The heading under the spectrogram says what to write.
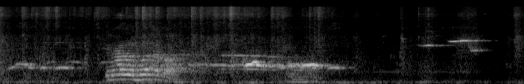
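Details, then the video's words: Caged zebra dove (perkutut) on a Sunday morning: after a man speaks briefly, a mellow, slightly wavering coo holds for about a second and a half, followed by soft faint chirps. "PANTAU KUTUT BUNYI"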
